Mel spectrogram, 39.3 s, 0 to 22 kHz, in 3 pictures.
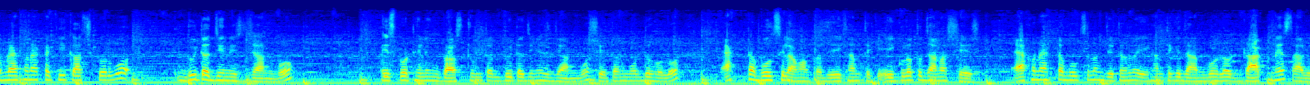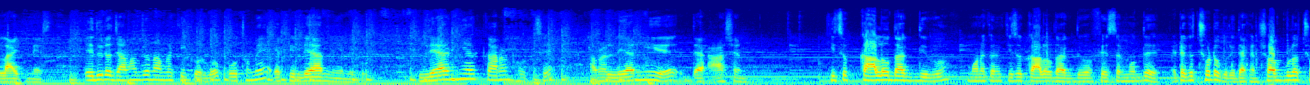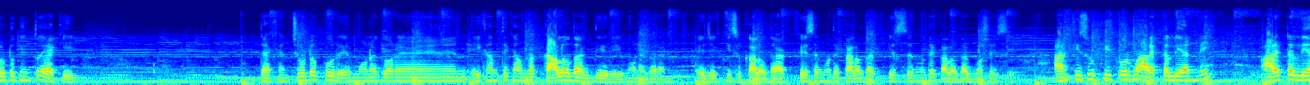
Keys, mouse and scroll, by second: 0.2 right click, 2.3-4.8 drag, 10.9 click, 14.4 click, 19.4-20.3 drag, 25.1-26.0 typing, 30.4 click, 38.1 click.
